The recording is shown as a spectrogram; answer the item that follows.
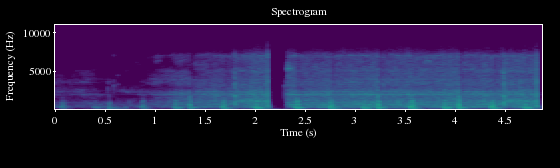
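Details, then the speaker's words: Recorded heart sounds from a normal patient: regular S1 and S2 followed by a soft extra third heart sound, a physiological S3. "¿Logran identificarlo? Sí, Va, el último ruido que están escuchando es el S3."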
